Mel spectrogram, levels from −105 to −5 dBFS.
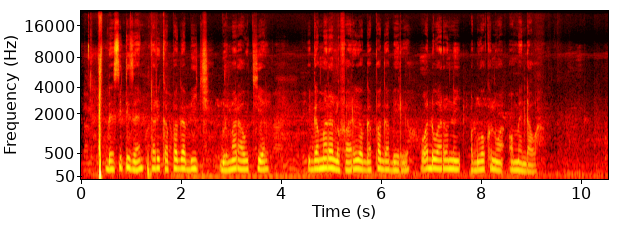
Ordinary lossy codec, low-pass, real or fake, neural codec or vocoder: none; none; real; none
